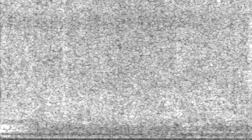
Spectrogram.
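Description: Warm water runs steadily from a bathtub in a home, a constant close hiss and gush with a faint hum under it and no talking.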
